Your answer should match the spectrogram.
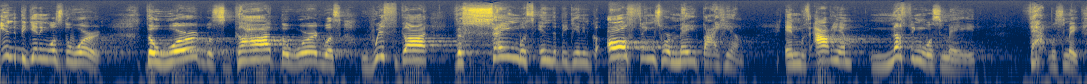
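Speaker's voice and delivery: rising, loud scripture proclamation; preaching scripture. Acted. Preacher proclaiming John's opening verse to the church, full force. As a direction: proclaim the gospel's opening to the congregation.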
